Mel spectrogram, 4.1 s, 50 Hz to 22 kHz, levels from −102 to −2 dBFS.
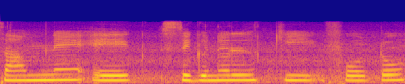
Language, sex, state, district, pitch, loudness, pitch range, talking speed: Hindi, female, Madhya Pradesh, Katni, 235 Hz, -14 LUFS, 230-240 Hz, 90 wpm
